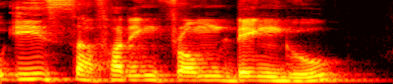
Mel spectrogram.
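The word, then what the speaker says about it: dengue: হু is suffering from ডেঙ্গু যদিও ডেঙ্গু উচ্চারণটা হলো ডেঙ্গি আমরা পড়ি ডেঙ্গু ড্যাশ দিস মেডিসিন এখানে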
